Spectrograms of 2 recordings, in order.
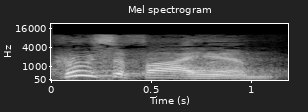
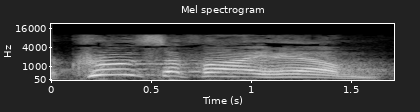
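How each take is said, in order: First: A mild mock crowd yell, drawn out slowly. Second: "Crucify him!" shouted much higher and stretched out very slowly; louder crowd shout. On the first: Preacher voicing the crowd's first cry to Pilate, mild slow yell. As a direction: call "Crucify him!" slowly, only a little raised. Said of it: "And they yell out". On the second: Acted. Preacher voicing the crowd shouting all the louder, high slow shout. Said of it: "And they shouted all the louder".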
